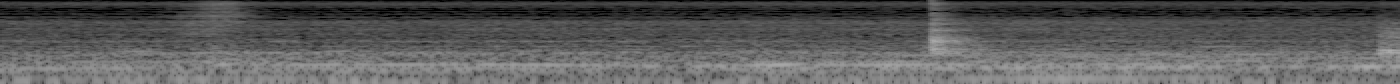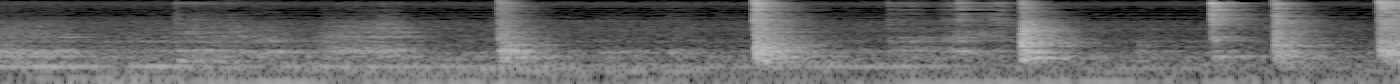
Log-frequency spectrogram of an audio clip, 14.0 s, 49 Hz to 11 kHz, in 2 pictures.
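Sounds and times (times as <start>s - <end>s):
spoon clinking against saucepan: 13.0s - 14.0s.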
